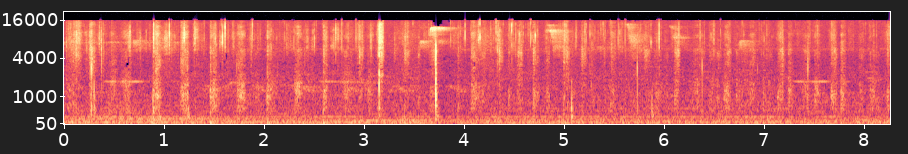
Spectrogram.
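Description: Crayon strokes scratching and tapping on a coloring-book page, close to a microphone lying on the paper, with irregular clicks and one sharp click a little before halfway. A steady low rumble runs underneath.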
